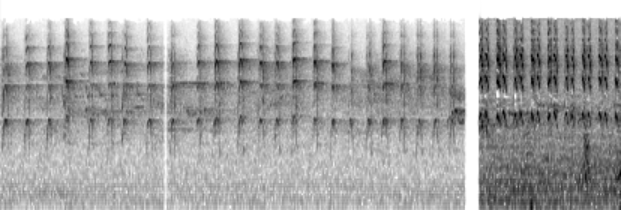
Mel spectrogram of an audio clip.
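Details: Woodpecker chicks begging for food from their parents, repeating shrill buzzy rasps roughly twice a second. After a brief gap the calls return louder and faster, against a noisier background.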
